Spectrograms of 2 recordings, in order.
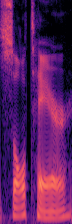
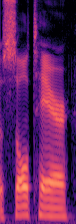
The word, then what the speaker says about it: Saltaire: uh by the way the book is called Saltair am I pronouncing that right yes you are okay so soltair and I looked it up because I wanted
